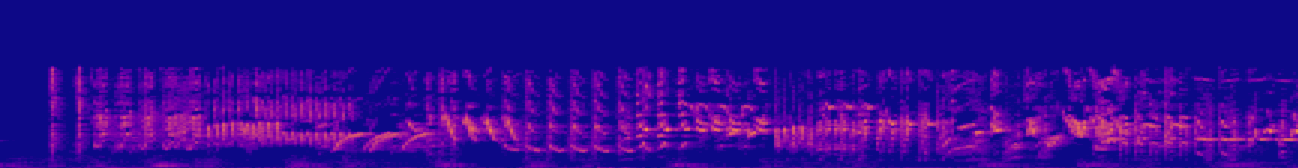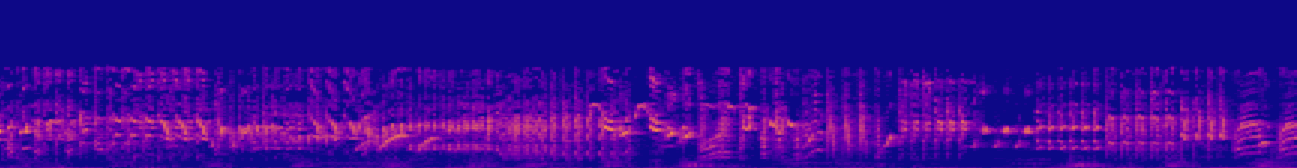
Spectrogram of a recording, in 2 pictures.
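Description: Small birds chirp and twitter rapidly, close by.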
